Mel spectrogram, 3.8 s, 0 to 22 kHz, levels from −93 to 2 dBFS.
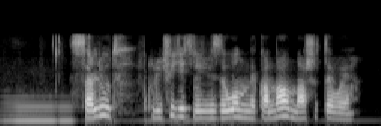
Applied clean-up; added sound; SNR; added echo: neural mask model RNNoise.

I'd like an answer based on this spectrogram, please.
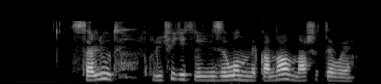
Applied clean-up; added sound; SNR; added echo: classical method spectral subtraction.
